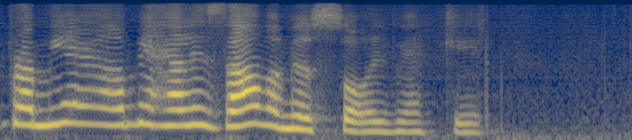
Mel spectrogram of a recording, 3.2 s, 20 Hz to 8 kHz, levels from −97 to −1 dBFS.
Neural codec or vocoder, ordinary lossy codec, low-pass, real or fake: codec, 16 kHz, 0.7 kbps, FocalCodec; none; 7.2 kHz; fake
